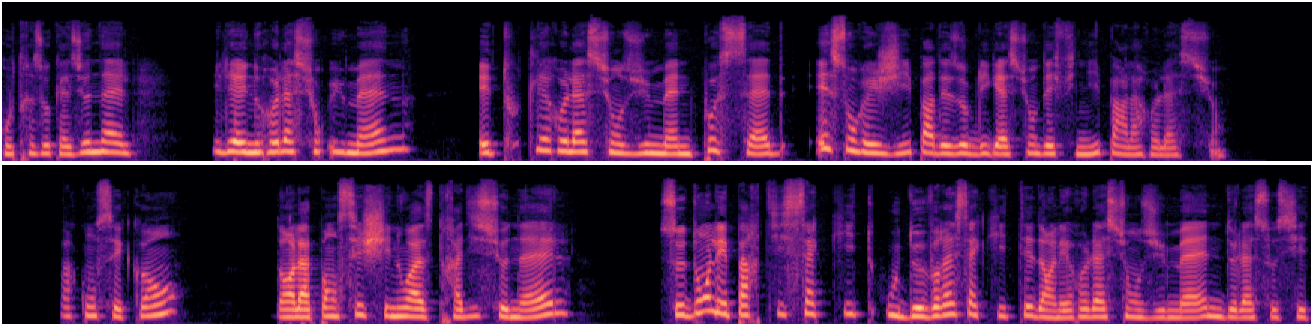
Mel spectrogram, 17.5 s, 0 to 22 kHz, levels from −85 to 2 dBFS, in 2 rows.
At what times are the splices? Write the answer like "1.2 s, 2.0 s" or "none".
none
